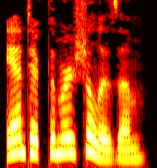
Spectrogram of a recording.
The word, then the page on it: anticommercialism: British English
